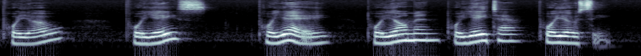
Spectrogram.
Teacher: And so what happens in the contracted forms is that the accent is going to hit on the ending. And so they're going to sound a little different from non-contract verbs subjunctive active.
